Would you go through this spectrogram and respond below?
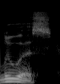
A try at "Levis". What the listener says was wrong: No, not Lewis. It's Levi. The S is silent. It's pronounced Levi's. The S is silent.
